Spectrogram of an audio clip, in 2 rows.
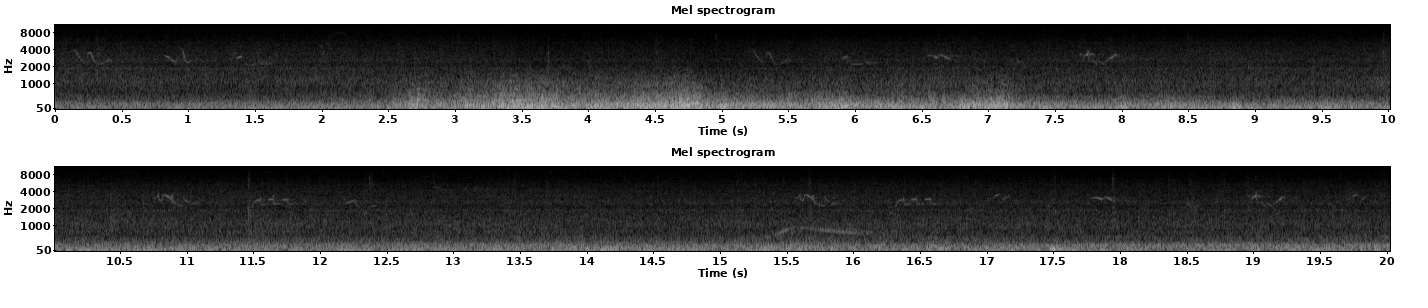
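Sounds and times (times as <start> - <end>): rain hissing: 0.0 - 20.0
rolling thunder: 2.3 - 20.0.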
